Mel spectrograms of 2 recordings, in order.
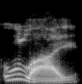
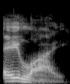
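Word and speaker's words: אולי: So the word ulai can be pronounced here as Eli.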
